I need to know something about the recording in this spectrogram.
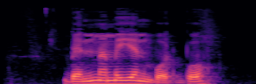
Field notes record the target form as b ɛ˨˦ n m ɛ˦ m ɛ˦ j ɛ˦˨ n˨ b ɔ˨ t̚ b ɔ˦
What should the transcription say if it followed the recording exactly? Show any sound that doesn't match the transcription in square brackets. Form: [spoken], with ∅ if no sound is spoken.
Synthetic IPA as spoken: b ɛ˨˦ n m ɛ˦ m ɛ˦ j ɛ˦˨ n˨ b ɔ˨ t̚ b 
